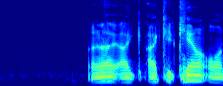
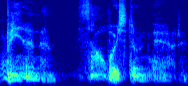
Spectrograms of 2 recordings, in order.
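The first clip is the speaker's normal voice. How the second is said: a whispered aside about a colleague; a hushed, teasing complaint; mock whisper; 7 semitones lower, 11 dB quieter than usual. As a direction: whisper it as if gossiping. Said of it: "He says".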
